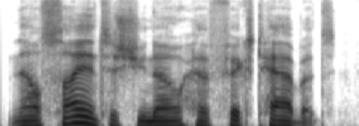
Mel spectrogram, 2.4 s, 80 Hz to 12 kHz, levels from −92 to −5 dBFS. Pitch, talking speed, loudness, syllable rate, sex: 120 Hz, 175 wpm, -19 LUFS, 4.6 syllables/s, male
